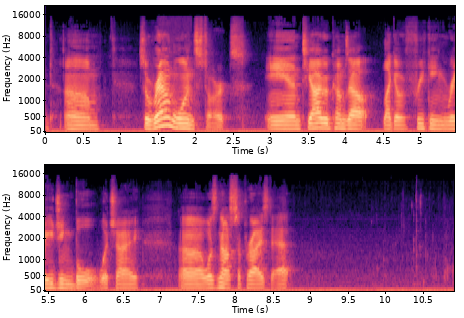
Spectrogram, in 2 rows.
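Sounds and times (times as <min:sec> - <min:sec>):
steady low hum: 0:00.0 - 0:10.9
speech: 0:00.2 - 0:08.8
person sipping water: 0:09.8 - 0:10.9.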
